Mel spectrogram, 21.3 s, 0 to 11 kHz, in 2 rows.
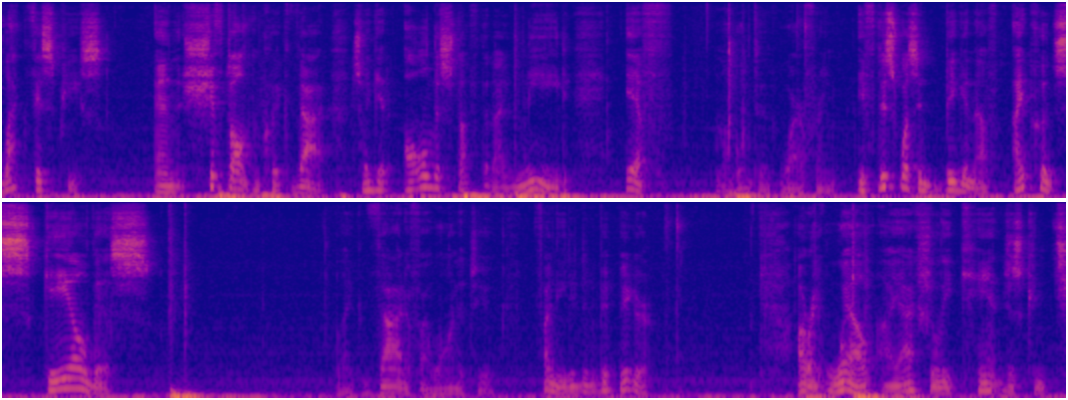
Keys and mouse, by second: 1.8-5.1 drag, 5.1 KP_3, 7.3 z, 12.4 s, 19.2 a.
